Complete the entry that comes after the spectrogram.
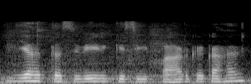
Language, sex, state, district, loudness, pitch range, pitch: Hindi, male, Bihar, Patna, -19 LUFS, 130-145 Hz, 135 Hz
